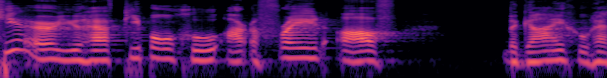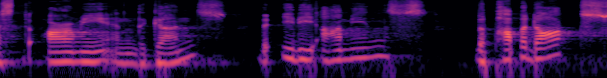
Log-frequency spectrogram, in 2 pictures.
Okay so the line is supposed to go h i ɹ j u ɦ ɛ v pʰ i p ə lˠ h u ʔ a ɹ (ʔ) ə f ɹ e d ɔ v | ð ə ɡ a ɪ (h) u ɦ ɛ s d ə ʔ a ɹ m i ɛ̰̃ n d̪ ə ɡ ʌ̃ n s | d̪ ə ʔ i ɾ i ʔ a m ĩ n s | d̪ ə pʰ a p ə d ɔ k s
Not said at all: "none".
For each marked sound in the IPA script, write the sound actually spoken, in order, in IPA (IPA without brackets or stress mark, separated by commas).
ʔ, h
